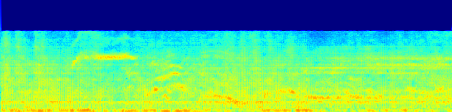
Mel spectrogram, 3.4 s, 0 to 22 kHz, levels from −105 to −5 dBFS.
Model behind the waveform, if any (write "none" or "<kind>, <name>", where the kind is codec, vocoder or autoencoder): vocoder, Vocos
